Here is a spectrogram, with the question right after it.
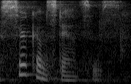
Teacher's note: you're saying circumstances that's too many stresses and in this case the main stress is at the beginning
